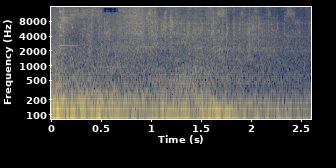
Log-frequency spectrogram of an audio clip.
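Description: An Incendio fire spell is cast in Hogwarts Legacy, a loud, dense burst of roaring flame and low rumble that hits at once and fades slowly over a couple of seconds.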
